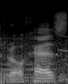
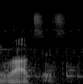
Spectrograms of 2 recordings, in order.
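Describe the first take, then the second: First: The middle consonant is sounded as h. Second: The middle consonant is sounded as ks. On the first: It becomes the word for red. The speaker calls it wrong. "if you say Rojas, that's just red" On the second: It is the character's actual name. The speaker calls it right. "We just say Roxas"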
